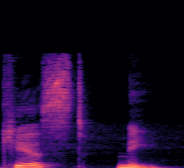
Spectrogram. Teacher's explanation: O E não é pronunciado. Então, do S, você vai pro D.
